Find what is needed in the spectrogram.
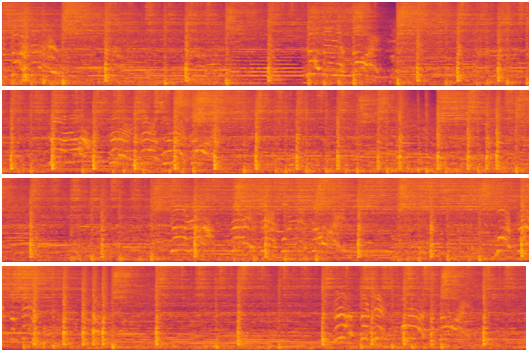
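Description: Hardcore punk band playing live, with electric guitars, bass, a hard-hit drum kit and vocals. The music drops back briefly about six seconds in, then drives on.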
